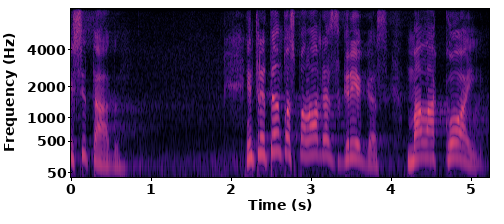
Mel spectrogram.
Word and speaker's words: malakoi: Malakoi, se você quiser marcar, é do jeito que se escreve e se fala, porque é uma transliteração.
